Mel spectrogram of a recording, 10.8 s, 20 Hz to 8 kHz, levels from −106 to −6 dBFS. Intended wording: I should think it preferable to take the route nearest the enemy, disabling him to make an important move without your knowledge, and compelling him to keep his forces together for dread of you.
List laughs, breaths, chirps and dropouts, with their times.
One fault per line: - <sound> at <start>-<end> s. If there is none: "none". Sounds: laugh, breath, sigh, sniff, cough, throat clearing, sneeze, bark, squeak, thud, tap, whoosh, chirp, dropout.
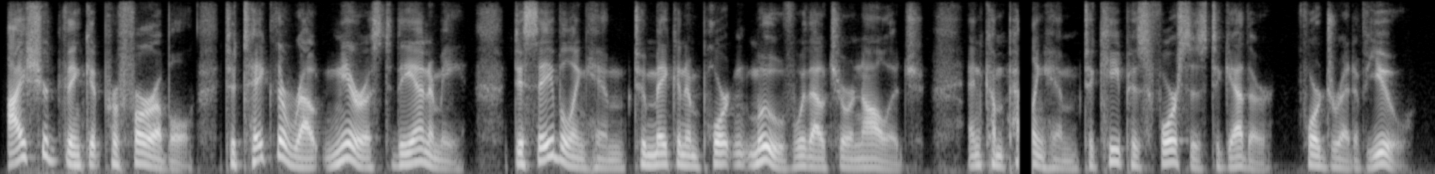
- dropout at 7.6-7.7 s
